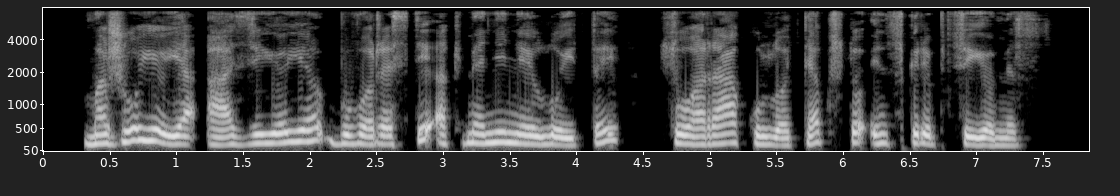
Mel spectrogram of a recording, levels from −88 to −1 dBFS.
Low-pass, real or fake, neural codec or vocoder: 7.2 kHz; real; none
